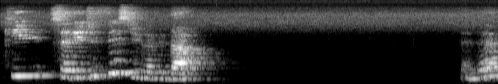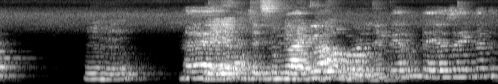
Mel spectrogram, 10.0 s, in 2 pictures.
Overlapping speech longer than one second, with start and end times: 7.0-8.9

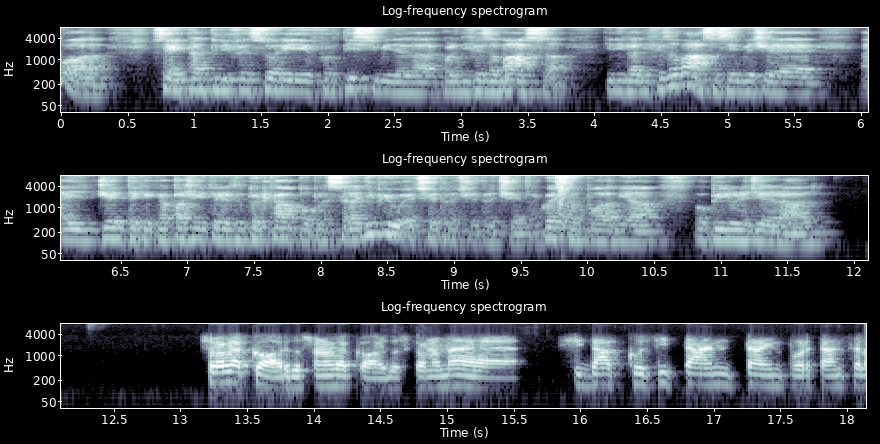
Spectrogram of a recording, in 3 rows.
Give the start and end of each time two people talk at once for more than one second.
none

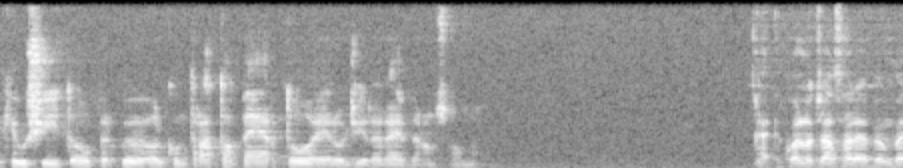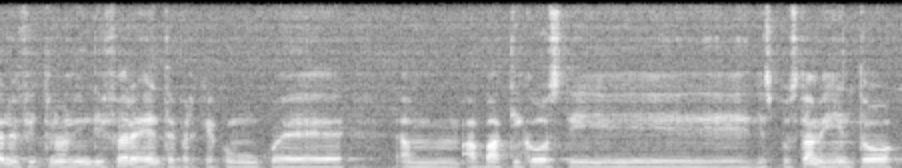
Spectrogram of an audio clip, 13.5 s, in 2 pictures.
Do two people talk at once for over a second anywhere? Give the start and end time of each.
none

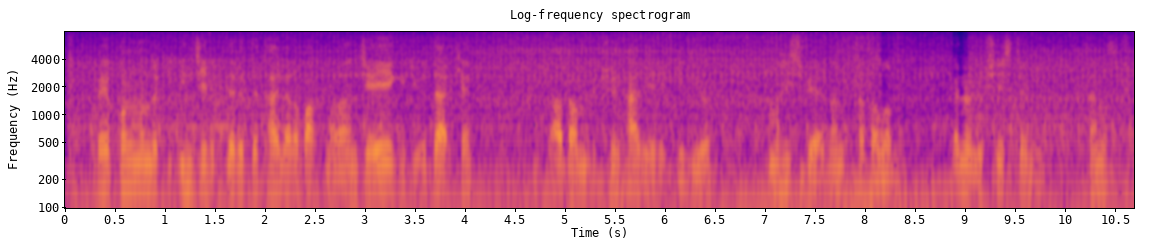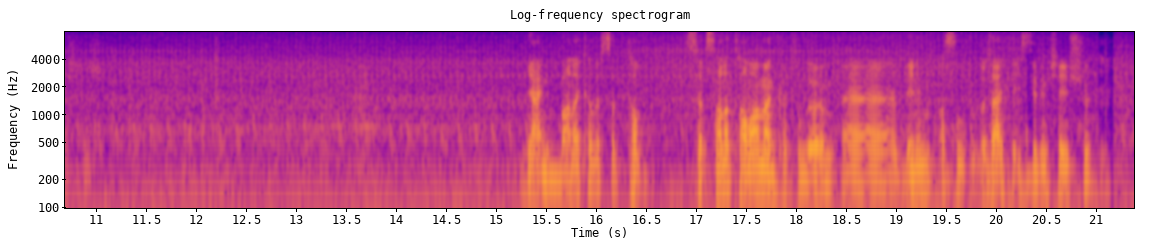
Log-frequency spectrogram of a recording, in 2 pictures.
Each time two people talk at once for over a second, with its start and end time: none

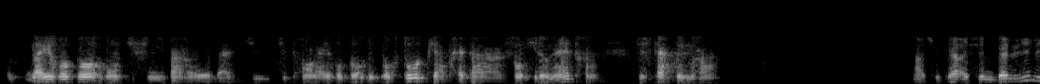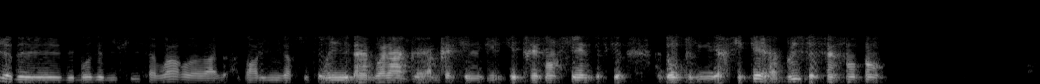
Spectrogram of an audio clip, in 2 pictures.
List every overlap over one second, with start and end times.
13.6-14.8

